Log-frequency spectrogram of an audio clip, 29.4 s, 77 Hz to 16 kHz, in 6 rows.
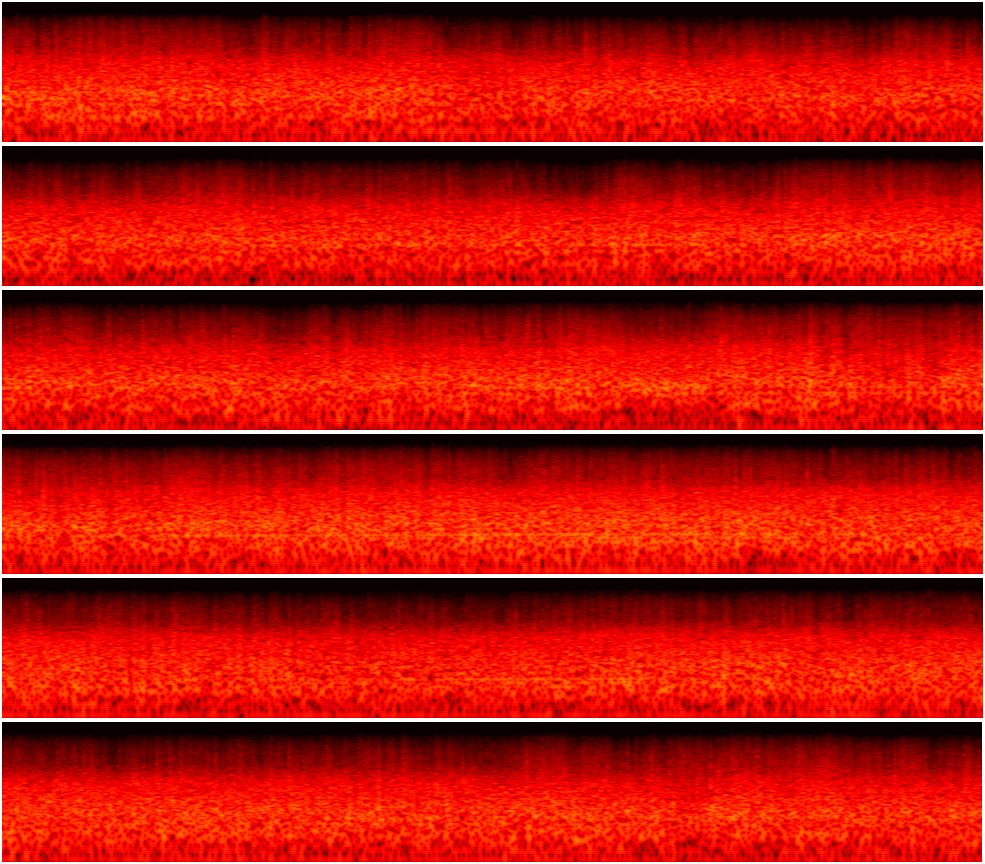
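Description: Suzuki SV650 motorcycle cruising at a steady speed: wind rushing over the microphone, with the V-twin engine's steady drone beneath.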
